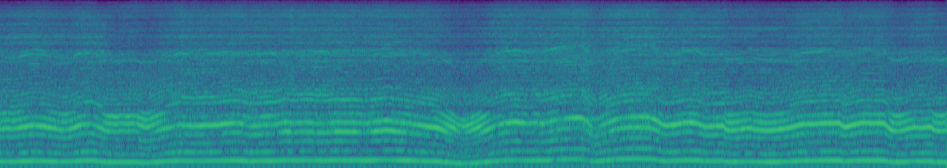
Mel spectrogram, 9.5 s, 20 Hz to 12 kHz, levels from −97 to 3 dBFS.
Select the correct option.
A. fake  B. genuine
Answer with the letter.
B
